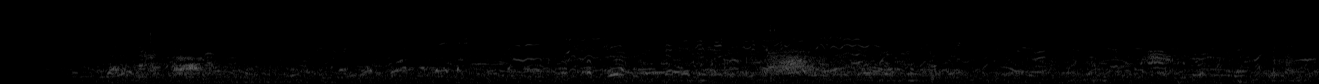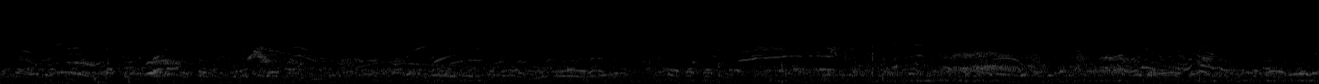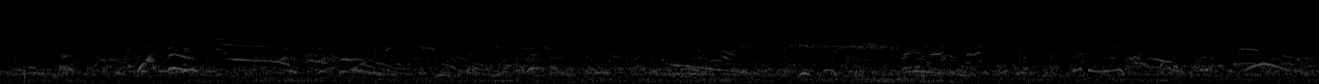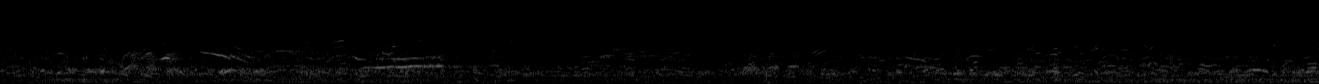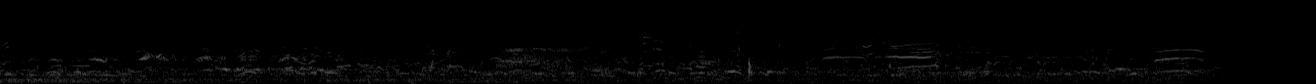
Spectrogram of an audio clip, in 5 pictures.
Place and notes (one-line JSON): {"title": "Oyonnax, France - Lac Genin (Oyonnax - Ain)", "date": "2022-08-28 14:00:00", "description": "Lac Genin (Oyonnax - Ain)\nDernier week-end avant la rentrée scolaire\nLe soleil joue avec les nuages, la température de l'eau est propice aux baignades\nla situation topographique du lac (dans une cuvette) induit une lecture très claire du paysage sonore.\nZOOM F3 + Neuman KM184", "latitude": "46.22", "longitude": "5.70", "altitude": "847", "timezone": "Europe/Paris"}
